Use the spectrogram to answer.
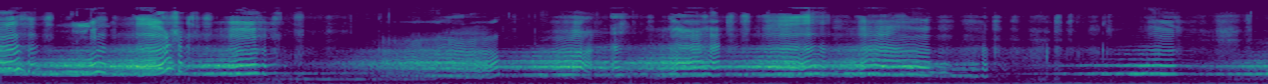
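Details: Horror sound-effect track, not a real baby: high, wavering infant cries mixed with babbling and laughter; a ghost-baby imitation of an infant cry.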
